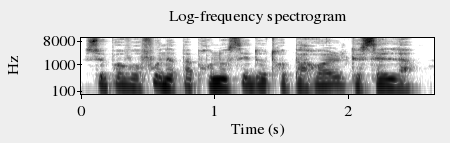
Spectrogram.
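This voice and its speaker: A man voicing a calm, kindly asylum doctor in an audiobook, speaking in a measured way. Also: fairly high pitch, breathy edge, voice pushed up. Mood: concerned. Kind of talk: audiobook character voice.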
